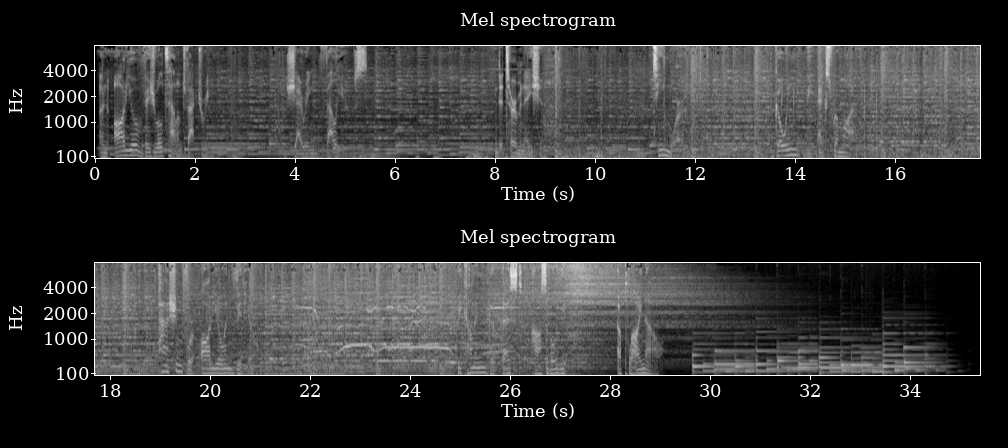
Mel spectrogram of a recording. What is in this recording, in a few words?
midatlantic voice corporate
